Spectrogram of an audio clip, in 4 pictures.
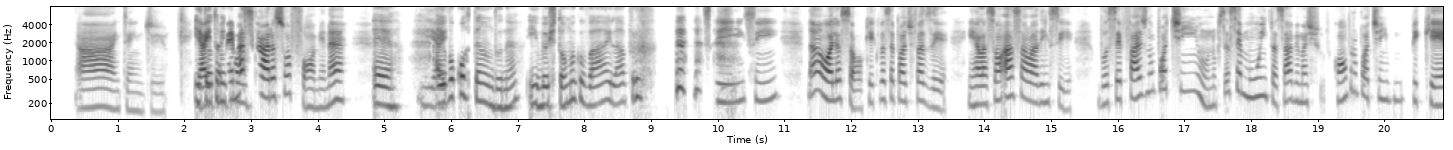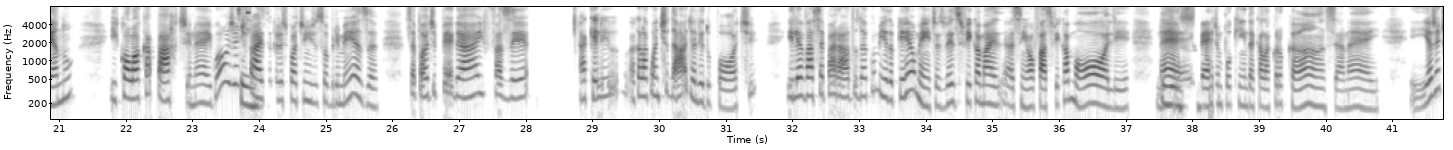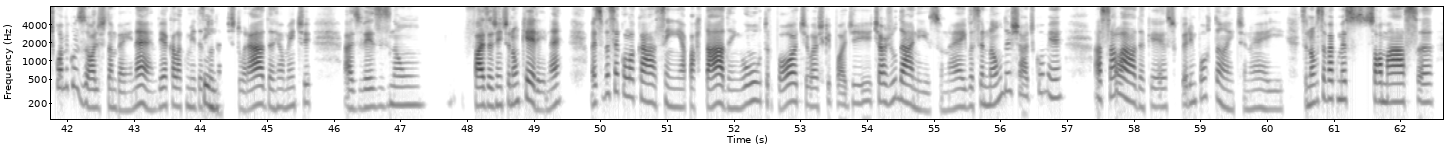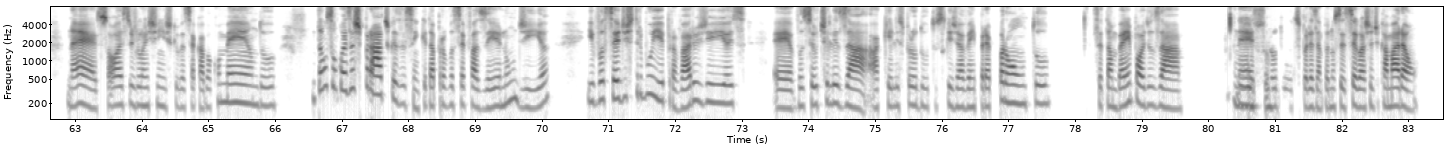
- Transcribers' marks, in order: laugh; other background noise; tapping
- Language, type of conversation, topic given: Portuguese, advice, Como posso comer de forma mais saudável sem gastar muito?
